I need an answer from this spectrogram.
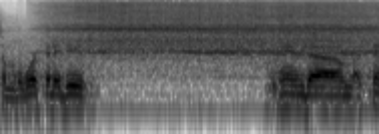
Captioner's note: tool buzzing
